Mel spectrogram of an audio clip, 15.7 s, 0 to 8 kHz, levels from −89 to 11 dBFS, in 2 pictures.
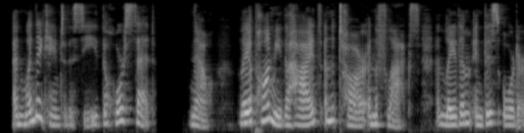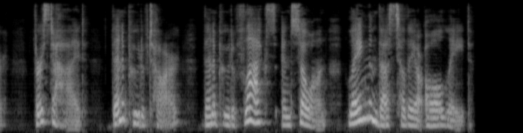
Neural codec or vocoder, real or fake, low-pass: vocoder, 24 kHz, 100 mel bands, Vocos; fake; 7.2 kHz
